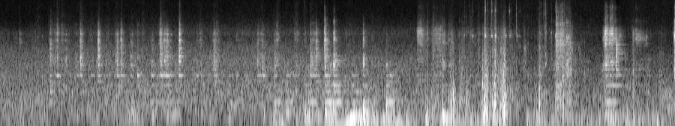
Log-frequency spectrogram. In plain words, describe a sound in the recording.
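Metal parts clink and clatter as a small stove is put together.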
